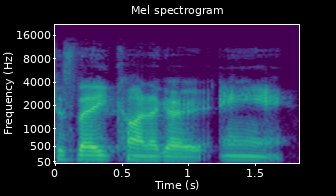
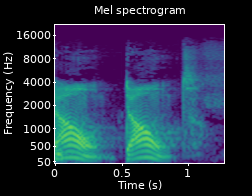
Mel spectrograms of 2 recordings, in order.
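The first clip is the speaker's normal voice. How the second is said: clumsy fake American accent on "don't"; 3 semitones higher, 4 dB louder than usual. During a lesson, the speaker tries a word in a bad American accent. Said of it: "in an American accent".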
